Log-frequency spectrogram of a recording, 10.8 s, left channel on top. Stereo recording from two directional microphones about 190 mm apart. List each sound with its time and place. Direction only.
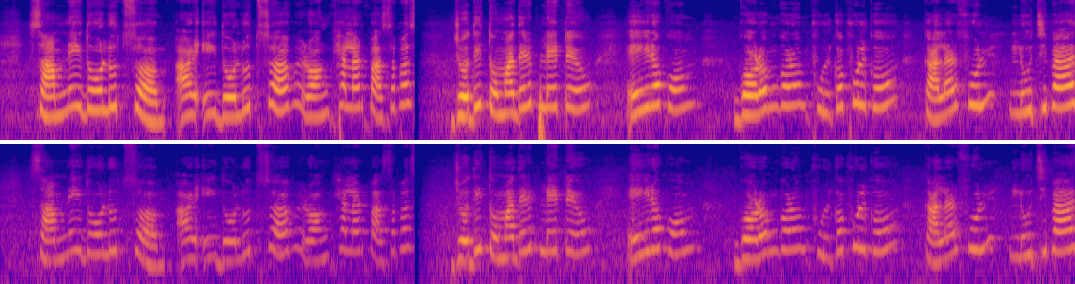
0.3 s a woman's voice: 40° left (ahead or behind)
4.5 s speech: 30° left (ahead or behind)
